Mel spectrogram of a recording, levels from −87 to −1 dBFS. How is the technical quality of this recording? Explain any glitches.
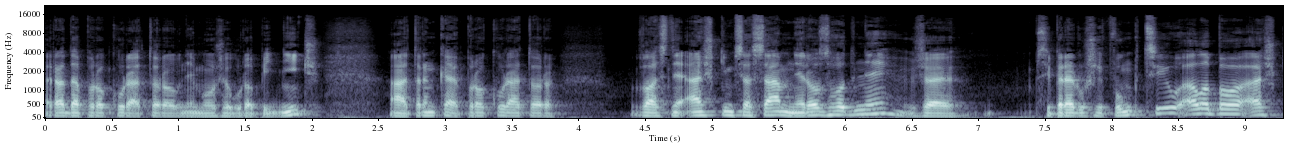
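Nothing goes wrong anywhere in this speech recording, so there are no glitches to explain.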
